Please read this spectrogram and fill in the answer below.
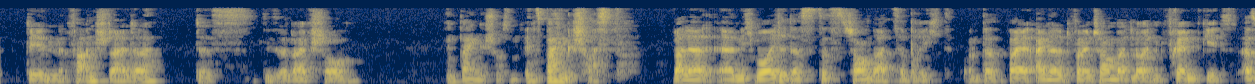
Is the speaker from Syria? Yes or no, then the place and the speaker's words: no; Heidenheim, Baden-Württemberg, Germany; born there; Ja, ich bin auch in Heidenheim geboren.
